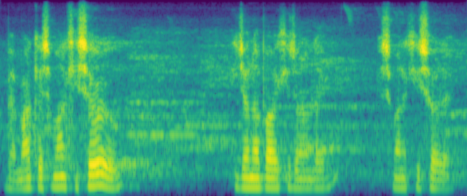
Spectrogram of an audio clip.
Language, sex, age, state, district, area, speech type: Assamese, male, 30-45, Assam, Majuli, urban, spontaneous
